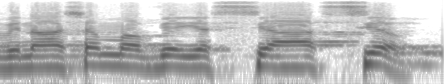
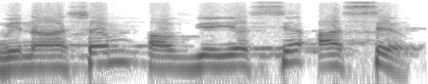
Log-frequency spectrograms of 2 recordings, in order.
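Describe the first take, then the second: First: The last two words merge into one word. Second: The last two words are said as separate words.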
